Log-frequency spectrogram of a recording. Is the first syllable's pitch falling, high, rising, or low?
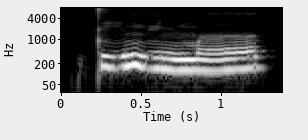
rising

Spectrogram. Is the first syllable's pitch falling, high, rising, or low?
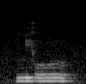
high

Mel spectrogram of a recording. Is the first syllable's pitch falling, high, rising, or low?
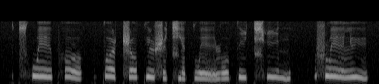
falling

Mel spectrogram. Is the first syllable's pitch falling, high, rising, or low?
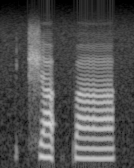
low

